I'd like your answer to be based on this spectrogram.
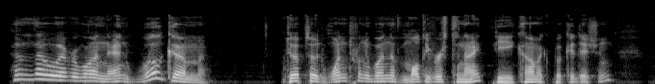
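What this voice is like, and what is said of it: Congested, stuffy-nosed voice. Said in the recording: “I sound congested ... I'm congested. It's allergies”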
